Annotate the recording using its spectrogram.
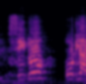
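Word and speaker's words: pseudopodia: सीडो पोडिया कहते हैं क्या कहते हैं सीडो पोडिया कहते हैं पी साइलेंट रहता है आगे वाला सीडो पोडिया पढ़ते हैं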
